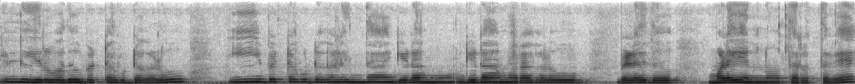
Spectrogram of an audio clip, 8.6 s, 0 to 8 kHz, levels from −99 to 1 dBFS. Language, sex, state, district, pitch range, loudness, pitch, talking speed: Kannada, female, Karnataka, Belgaum, 205-225 Hz, -15 LUFS, 215 Hz, 75 wpm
